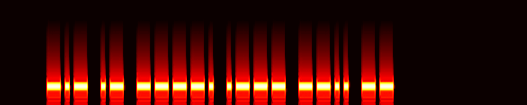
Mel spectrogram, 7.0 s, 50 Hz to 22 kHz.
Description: Morse code, heard as a keyed tone, about 20 wpm, 700 Hz. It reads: KA9JZM
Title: USA Call Signs - 6 Characters - Repeated 2x - 20wpm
